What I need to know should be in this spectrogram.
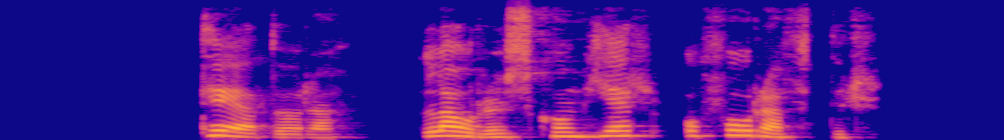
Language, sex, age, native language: Icelandic, female, 40-49, Icelandic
